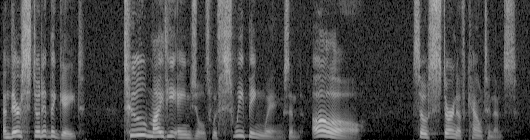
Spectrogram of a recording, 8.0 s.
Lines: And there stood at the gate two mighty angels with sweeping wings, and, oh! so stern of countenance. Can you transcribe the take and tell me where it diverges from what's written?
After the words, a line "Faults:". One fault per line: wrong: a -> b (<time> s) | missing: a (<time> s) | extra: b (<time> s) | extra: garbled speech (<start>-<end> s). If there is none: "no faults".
And there stood at the gate two mighty angels with sweeping wings, and, oh! so stern of countenance.
Faults:
no faults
